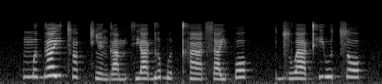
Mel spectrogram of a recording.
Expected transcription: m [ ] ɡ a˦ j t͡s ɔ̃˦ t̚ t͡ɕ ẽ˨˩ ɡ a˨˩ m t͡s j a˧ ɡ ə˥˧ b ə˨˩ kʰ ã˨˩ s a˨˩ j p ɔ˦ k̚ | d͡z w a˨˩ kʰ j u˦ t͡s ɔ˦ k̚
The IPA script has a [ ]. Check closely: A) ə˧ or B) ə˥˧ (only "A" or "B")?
A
